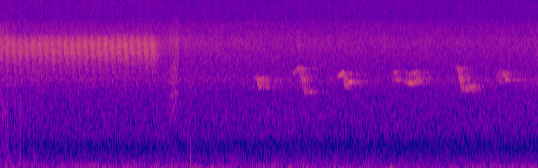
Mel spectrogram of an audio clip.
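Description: Faint songbird calls: a rapid high trill for the first two seconds or so, then a string of short chirps from about four seconds in, some sliding down in pitch.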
